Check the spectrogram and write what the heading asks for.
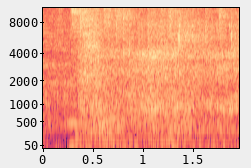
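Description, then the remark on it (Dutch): A heavy secret door with frosted glass is pushed open, starting with a dull thud and continuing as a steady low rumble and scrape of movement for a couple of seconds. “dus Einstein zou deze deurknop hebben geraakt kunnen hebben. Dan gaan we naar binnen.”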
